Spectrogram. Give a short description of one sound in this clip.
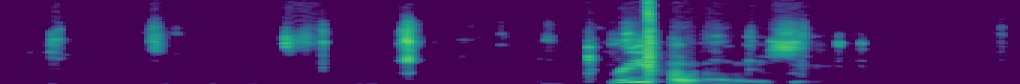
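Scissors snip through thin paper in short, crisp cuts.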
